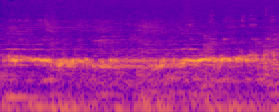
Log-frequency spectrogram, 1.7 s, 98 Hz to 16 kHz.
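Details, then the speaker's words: BMW R90/S ATE brakes, rebuilt with new parts, being bled: soft, steady gurgling and bubbling as air escapes while fluid fills the master cylinder until the bubbles stop; air bubbles during brake bleeding. "T'entends toutes ces petites bulles? Oui. Au bout d'un certain temps, il n'y a plus de bulles et ça commence à remplir le mètre cylindre."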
